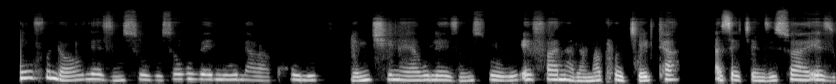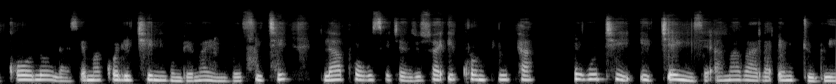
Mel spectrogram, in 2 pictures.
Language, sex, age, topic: North Ndebele, male, 25-35, education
